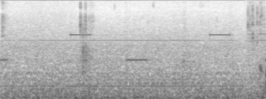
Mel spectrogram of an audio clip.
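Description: Hospital patient monitor beeping softly: short beeps about every half second, alternating between a lower and a higher pitch, over a faint steady hum.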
